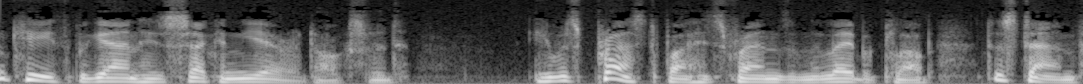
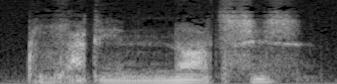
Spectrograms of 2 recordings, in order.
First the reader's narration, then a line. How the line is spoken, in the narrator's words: muttered Keith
